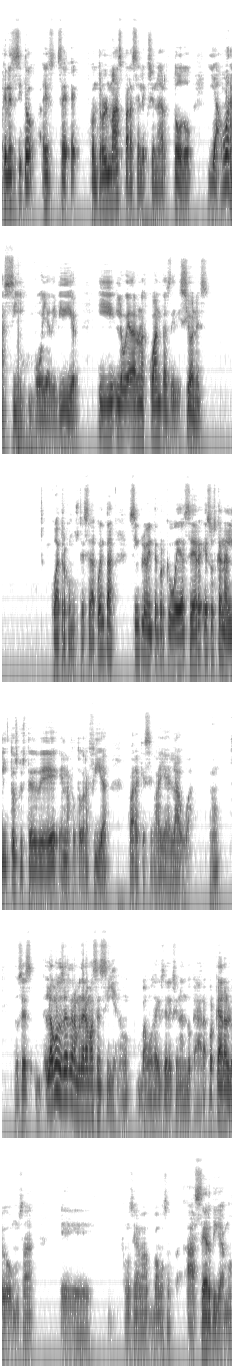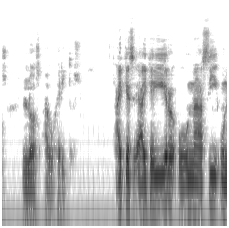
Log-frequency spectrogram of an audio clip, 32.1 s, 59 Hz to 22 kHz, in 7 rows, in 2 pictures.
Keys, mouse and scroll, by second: 3.4 right click, 4.1-5.2 drag, 7.2-8.9 drag, 9.3-10.4 drag, 11.4-14.3 middle drag, 14.0-14.8 scroll up 4, 14.3 click, 14.3 right click, 14.4 middle click, 14.5 click, 14.5 right click, 14.7 shift+middle click, 15.8 3, 18.5-20.0 scroll up 2, 20.7 click, 21.8 shift+click, 22.8 shift+click, 23.3-24.2 scroll up 1, 25.1 shift+click, 26.5 shift+click, 27.5 shift+click, 29.5 ctrl+z, 31.1 shift+middle click.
